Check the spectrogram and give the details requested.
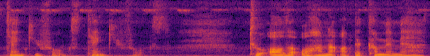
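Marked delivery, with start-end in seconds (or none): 0.0-0.8 hushed thanks. Real, not acted. Thanking mourners, repeated softer. 0.9-1.6 breathy whisper, much softer, fading away; whispered thanks. Real, not acted. Thanking the folks at her brother's service, fading to a whisper.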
